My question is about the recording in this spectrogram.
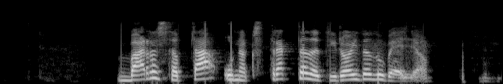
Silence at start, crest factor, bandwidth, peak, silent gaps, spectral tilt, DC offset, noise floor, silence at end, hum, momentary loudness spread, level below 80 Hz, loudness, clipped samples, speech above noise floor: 1.2 s; 16 dB; 8 kHz; -2 dBFS; none; -5.5 dB/octave; under 0.1%; -65 dBFS; 0.15 s; none; 9 LU; -56 dBFS; -16 LUFS; under 0.1%; 49 dB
